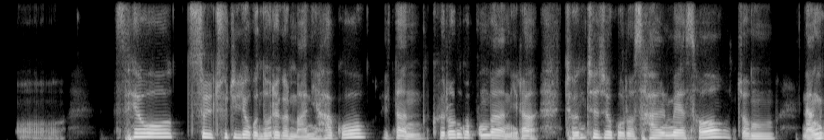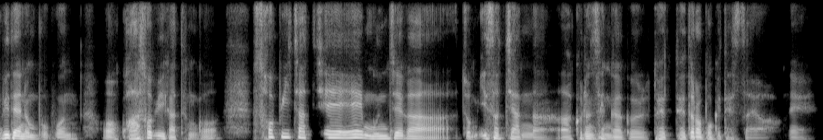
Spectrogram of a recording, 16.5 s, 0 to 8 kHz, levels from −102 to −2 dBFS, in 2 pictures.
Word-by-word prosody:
어. - - -19 0.5
새 210 - -1
옷을 205 -2 +3
줄이려고 170 -3 -1
노력을 140 +1 0
많이 110 +1 -3
하고 165 - 0 0.2
일단 130 -5 -1
그런 170 +5 0
것뿐만 155 -1 +1
아니라 130 +1 -1 0.3
전체적으로 155 -2 -1
삶에서 150 +6 +3
좀 130 -1 -2 0.3
낭비되는 125 -1 +4
부분 100 +2 -7 0.2
어 - - -4
과소비 130 +5 +1
같은 100 -4 -6
거 - - -9 0.3
'소비 195 0 +2
자체에 170 0 +2
문제가 130 -3 0 0.2
좀 - - -7
있었지 - - +5
않나?' 95 -3 -6
어 100 - -4
그런 120 -2 -1
생각을 95 -5 -1
되 100 -1 -3
되돌아보게 100 -1 -1
됐어요 - - -5 0.2
네. 90 -2 -15
145 Hz, 280 characters per minute, -23 LUFS, 115-165 Hz, 0.5 s, 있었지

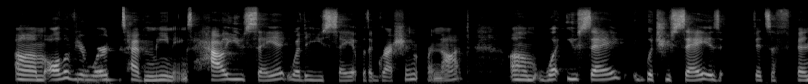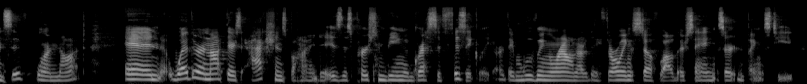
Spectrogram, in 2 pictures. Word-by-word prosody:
um, 215 -3 +1
all 220 +5 +1
of 300 - -5
your 225 -2 -7
words 210 +1 +1
have 215 -3 +1
meanings, 195 -1 -2 0.2
how 205 0 +8
you 235 0 -4
say 195 -1 +6
it, 260 - -7
whether 205 -2 -7
you 195 -1 -12
say 180 -1 +6
it 185 - -8
with - - -11
aggression 195 +6 -4
or - - -12
not, - - -6 0.4
um, 215 -2 -2
what 220 +3 -4
you 245 -1 -4
say 230 +7 +5 0.2
what 230 -2 -1
you 220 - -7
say 200 +2 +8
is 220 - -2
if - - -20 0.3
it's 195 -2 +1
offensive 200 +6 0
or 195 -4 -5
not, 185 +2 -10 0.4
and 230 -2 +4
whether 260 +6 -1
or 265 - +1
not 245 0 +1
there's 205 -3 -1
actions 205 -3 -4
behind - - -14
it. - - -11
Is 195 -1 -2
this 195 - 0
person 215 0 -4
being 200 -1 -5
aggressive 205 0 0
physically? 240 -10 -4
Are 220 - -15
they 195 - -11
moving 205 0 -5
around? 195 -1 +2
Are 175 - -6
they 190 - -17
throwing 200 +1 -3
stuff 185 -2 0
while 175 - -5
they're 190 - -11
saying 190 0 -1
certain 195 +2 0
things - - -1
to - - -6
you? - - -14
205 Hz, 225 wpm, -28 LUFS, 195-225 Hz, 0.4 s, how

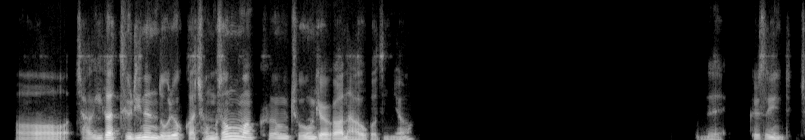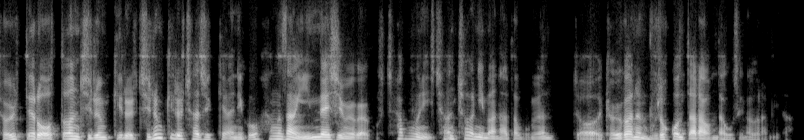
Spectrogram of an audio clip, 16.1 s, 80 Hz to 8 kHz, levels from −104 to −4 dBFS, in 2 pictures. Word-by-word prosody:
어 75 -1 -5 0.2
자기가 110 +8 +2
들이는 115 +4 +3
노력과 90 +3 +1
정성만큼 115 - 0
좋은 95 +1 -2
결과가 85 -1 +2
나오거든요. 70 -1 -7 2.8
네. - - -17 0.3
그래서 95 0 -12
인제 80 -4 -7
절대로 - - +3
어떤 160 -1 +3
지름길을 125 -1 0
지름길을 205 -4 0
찾을 145 -5 -2
게 - - -7
아니고 105 - -4
항상 155 -3 +3
인내심을 120 -1 +4
갖고 - - -3
차분히 160 -7 -4
천천히만 155 - -2
하다 100 - -7
보면 100 +6 -10 0.2
저 - - -5
결과는 135 -6 +3
무조건 135 - 0
따라온다고 80 -10 +1
생각을 65 0 -17
합니다. - - -28
110 Hz, 320 characters per minute, -24 LUFS, 85-140 Hz, 2.8 s, 인내심을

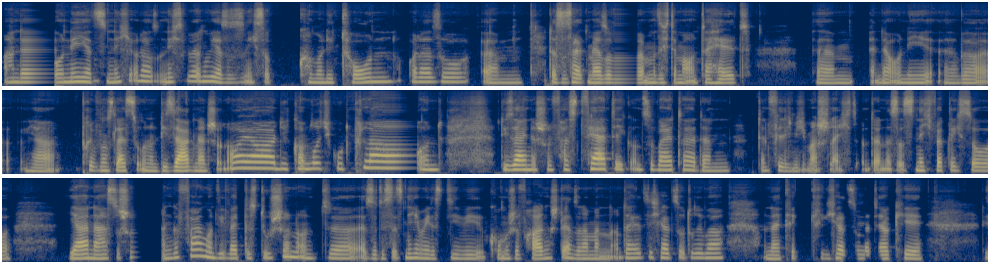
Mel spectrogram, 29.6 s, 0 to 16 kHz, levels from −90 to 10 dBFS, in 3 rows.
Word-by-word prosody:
an 185 +1 -3
der 185 0 -2
Uni 190 +3 +1
jetzt 200 +4 +2
nicht 190 +2 -4
oder 225 -2 +1
s 220 - -8
nicht 195 -2 -2
so - - -10
irgendwie. 215 -2 +1
Also, 170 -2 0
es 165 - -5
ist - - -5
nicht - - +2
so - - +1 0.3
Kommilitonen 180 +3 -2
oder 195 0 -1
so. 195 0 -4
Ähm, 160 0 -4 0.2
das 165 - +4
ist 165 - +5
halt 175 0 +2
mehr 165 -1 +3
so, 160 -1 -5
wenn 160 - 0
man 165 - -3
sich 160 0 0
dann 165 -1 -4
mal 155 - 0
unterhält, 160 -1 -1 0.6
ähm, 155 +1 -4
in - - -6
der 160 - -1
Uni 160 0 -3
über, 150 0 -4 0.2
ja, 145 -3 -2 0.3
Prüfungsleistungen 170 -2 +4
und 150 - -7
die 165 - -1
sagen 160 0 +7
dann 155 0 +1
schon: 250 +7 +3
„Oh 260 - +3
ja“, 265 -1 +7
die 235 0 -2
kommen 235 - 0
richtig 250 0 -2
gut 240 -3 -7
klar 275 -1 +4
und 205 0 -1 0.6
die - - -1
seien 205 0 +7
ja 200 - -1
schon 195 0 +3
fast 205 -1 +4
fertig 225 - +5
und 205 -1 -4
so 215 -2 -2
weiter, 195 0 +1
dann 160 0 -6 0.2
dann 165 - -7
fühle 170 -2 -2
ich - - -7
mich - - -7
immer - - -3
schlecht - - 0
und - - -11
dann - - -1
ist - - +5
es - - +5
nicht 175 +1 -2
wirklich 175 -1 -1
so: 160 -1 0 0.6
„Ja, 175 +1 +5
na 175 -2 +2
hast 175 +1 +4
du - - -6
schon 225 - +4 0.2
angefangen 235 +8 -1
und 210 - +1
wie 190 -1 -5
weit 180 0 -1
bist 185 - -4
du - - -4
schon?“ 240 +1 +3
Und, 185 -5 -5
äh - - -2
also, 175 -1 0
das 170 0 +2
ist - - +2
nicht 195 0 -1
irgendwie, 180 -2 -1
dass 165 -1 -2
die 175 -2 -7
wie 170 0 -5
komische 175 -1 -5
Fragen 165 +1 +1
stellen, 200 - 0
sondern 165 -1 -3
man 165 - -5
unterhält 195 0 -4
sich 215 -1 -6
halt 195 -1 +1
so - - -4
drüber 200 0 -2 0.4
und - - -8
dann 155 0 -1
kriege - - -9
kriege 180 - -11
ich 170 - -5
halt 180 -2 0
so 175 - -6
mit, 165 -1 -8
ja, 165 - +2
okay, 165 -1 -3 0.6
die - - -9
180 Hz, 235 wpm, -23 LUFS, 165-200 Hz, 0.6 s, sagen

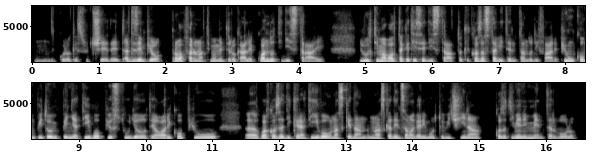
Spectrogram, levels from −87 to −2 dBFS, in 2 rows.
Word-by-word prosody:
mhmm, 90 -1 -17
quello - - -4
che - - -9
succede 95 0 -2
d - - -14
ad 135 - +2
esempio, 100 -10 +2
prova 170 +5 +5
a - - -6
fare 120 - +2
un - - -3
attimo 95 +1 -4
mente 95 0 -4
locale: 90 -2 -1
quando 195 - +5
ti 200 - -15
distrai 75 -4 -3 0.5
l'ultima 160 +3 +3
volta 170 0 +3
che 140 - +1
ti 130 - 0
sei 125 0 +1
distratto, 105 -3 -2
che - - -12
cosa 170 0 +2
stavi 120 -10 +2
tentando 100 -2 -4
di 95 0 -9
fare, 80 -2 -3
più 160 - +2
un 155 - +2
compito 145 -3 +3
impegnativo, 130 - +1
più 130 -10 -1
studio 125 -3 0
teorico, 155 +9 -1
più, 130 -6 -6
uhm, 125 -2 -1
qualcosa 120 0 +3
di 115 - -3
creativo, 125 +4 +2
una 110 -2 -1
schedan 115 +1 -1
una 110 -2 -2
scadenza, 115 +1 +1
magari, 115 0 0
molto 115 -1 -5
vicina, 125 +4 -2 0.2
cosa 145 0 -2
ti 145 +2 -8
viene 145 -3 +2
in 115 - -2
mente 95 -2 -4
al 95 - -3
volo? 90 -1 -6
120 Hz, 200 wpm, -24 LUFS, 100-140 Hz, 0.5 s, prova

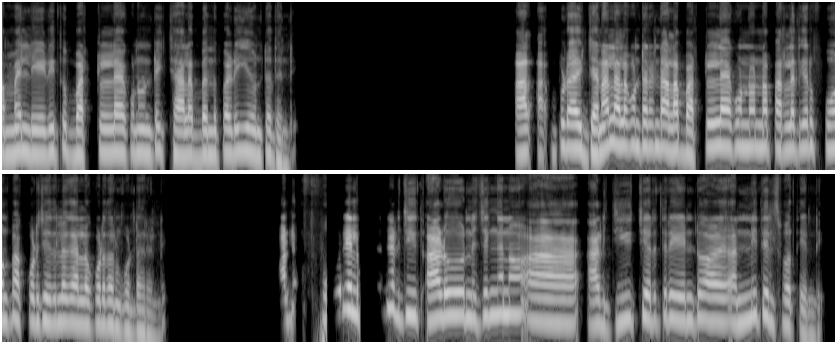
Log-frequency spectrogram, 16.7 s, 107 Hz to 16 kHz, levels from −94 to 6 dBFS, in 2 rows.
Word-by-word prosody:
అమ్మాయిలు 185 +2 0
లేడీతో 175 +2 -1
బట్టలు 175 +2 0
లేకుండా 185 0 0
ఉంటే 200 +3 -3
చాలా 170 0 +3
ఇబ్బంది 175 +2 -1
పడి 185 +1 0 0.2
ఉంటదండి. 150 -9 -6 2.3
ఆహ్, 185 +1 +5
అ - - -1
ఇప్పుడు 215 +4 +1 0.2
జనాలు 200 +6 +5
ఎలాగుంటారండి 220 -1 +1
అలా 195 0 +4
బట్టలు 175 +6 +1
లేకుండా 215 0 +1
ఉన్నా 215 0 0
పర్లేదు 200 +1 0
గాని, 220 0 -4
ఫోను 210 0 -2
పక్కోడి 200 -1 -3
చేతిలోకెళ్ళకూడదనుకుంటారండి. 185 - -3 1.2
అంటే - - -3 0.2
ఫోను - - -6
ఎళ్లిపోతేనే 280 +3 -2
ఆడి 225 - -6
జీ 245 - +3 0.2
ఆడు 230 +1 +5 0.2
నిజంగానో 245 +4 0 0.2
ఆహ్, 195 -1 +3 0.2
ఆడి 185 -2 -1
జీవిత 205 0 -4
చరిత్ర 220 +1 -3
ఏంటో 205 +2 -3
అ - - +3 0.2
అన్నీ 210 +5 -2
తెలిసిపోతాయండి. 175 - -6
195 Hz, 135 wpm, -21 LUFS, 180-215 Hz, 2.3 s, ఆహ్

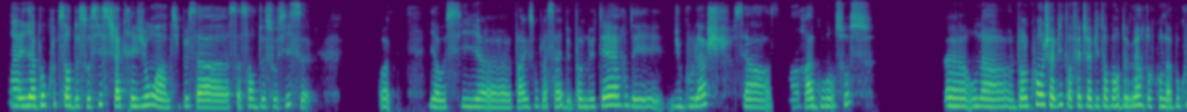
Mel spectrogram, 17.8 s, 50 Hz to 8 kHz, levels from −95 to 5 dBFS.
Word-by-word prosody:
Ah, 225 -1 +1
il 220 - +3
y 230 - +11
a 225 - +10
beaucoup 250 +4 0
de - - -16
sortes 230 -3 +4
de 210 - 0
saucisses, 210 +5 -2
chaque 210 -1 +4
région 225 +3 +2
a 200 - +4
un 185 -1 0
petit 195 +2 -10
peu 215 0 -5
sa 185 -4 +1
sa 175 - -4
sorte 205 -2 -3
de 200 - -3
saucisse, 200 +7 -6
heu, - - -5 1.0
ouais. - - -2 0.6
Il 205 - -3
y - - +4
a 190 - +3
aussi, 200 +2 -4
heu, 185 -2 -1
par 185 - -1
exemple, 205 +1 -5
la - - -1
salade 200 -2 -1
de 180 - -5
pomme 200 -1 -2
de 200 +1 -3
terre, 240 +3 +3
des 200 -3 -3
du 205 0 -7
goulash, 220 +6 -2
c'est 215 - -7
un 195 -2 -1
c'est 185 - -20
un 195 - -10
ragoût 210 +2 0
en 210 - -4
sauce. 260 +6 -7 1.1
Heu, 215 - -1 0.3
on 210 +3 -2
a 200 -1 0
dans 215 +3 +2
le 220 - +3
coin 265 +4 +5
où - - +6
j'habite 245 0 +2
en - - +3
fait, 225 +2 +2
j'habite 215 -2 0
en 220 - +5
bord 215 +2 +2
de 220 0 +1
mer, 230 +2 +2
donc 215 -2 -5
on 210 -1 +1
a 200 - +2
beaucoup 215 +4 -5
210 Hz, 215 wpm, -22 LUFS, 195-225 Hz, 1.1 s, y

